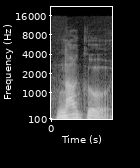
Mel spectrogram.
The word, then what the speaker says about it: Nago: during the sanzan period nago city pronounced nagu in uchinaguchi in recent times much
